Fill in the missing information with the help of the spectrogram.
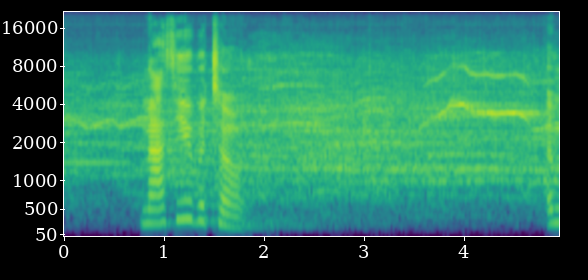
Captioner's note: crowd cheers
